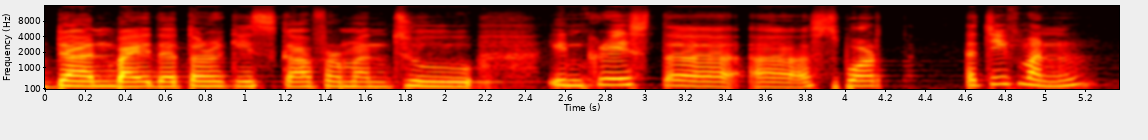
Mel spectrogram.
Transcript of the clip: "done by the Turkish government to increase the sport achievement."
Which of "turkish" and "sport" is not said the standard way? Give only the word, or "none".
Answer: turkish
